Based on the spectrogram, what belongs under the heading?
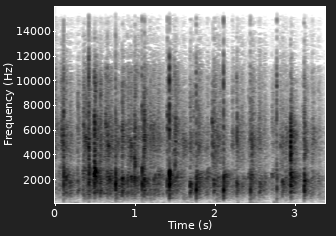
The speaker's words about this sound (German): Wow, dafür brauchen wir einen Applaus.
